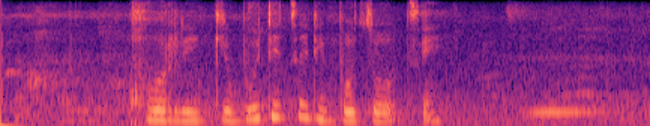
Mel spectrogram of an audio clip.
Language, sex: Tswana, female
